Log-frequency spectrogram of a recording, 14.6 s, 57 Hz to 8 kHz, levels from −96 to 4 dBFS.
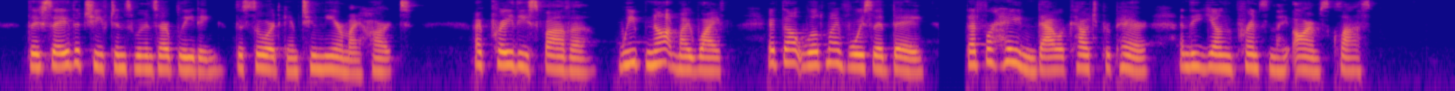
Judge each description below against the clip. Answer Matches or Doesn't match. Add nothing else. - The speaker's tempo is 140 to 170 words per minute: Doesn't match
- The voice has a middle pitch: Doesn't match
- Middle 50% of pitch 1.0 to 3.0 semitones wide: Doesn't match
